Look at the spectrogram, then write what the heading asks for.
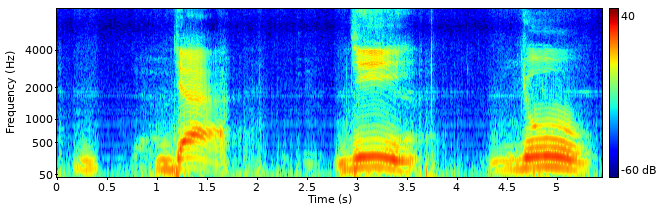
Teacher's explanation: Nah, itu tidak ja, tapi ja, ji, ju ya. Jadi nempel, suara tertahan, udara tertahan, kemudian lepas ja, ji, ju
